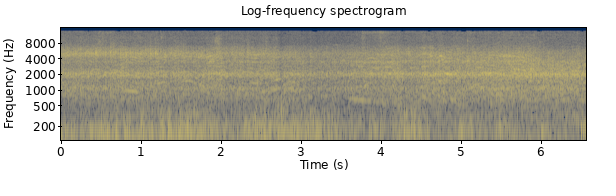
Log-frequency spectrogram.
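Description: Diesel engine of a Mercedes-Benz Axor lorry running as it rolls slowly past close by, a steady low rumble, with crowd and children's voices over it.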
